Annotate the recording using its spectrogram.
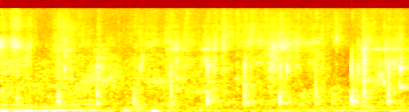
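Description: Footsteps on a hard tiled floor, a little under two steps a second, with a low rumble fading out over the first two seconds.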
